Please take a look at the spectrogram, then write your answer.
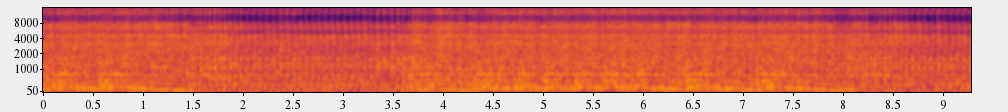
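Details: Bajaj RS200 with an engine noise problem: single-cylinder ticking over with an uneven mechanical clatter about three times a second; something noisy inside, cause unclear.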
